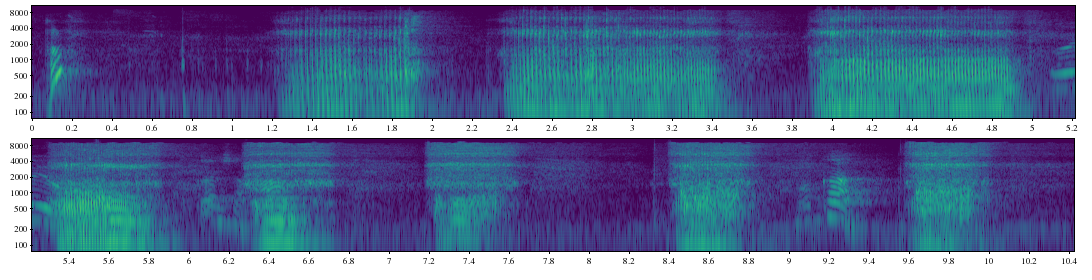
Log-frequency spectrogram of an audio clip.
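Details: Sleeping dog snoring extremely loudly, its snores likened to an electric drill: harsh, rumbling rasps in bursts of about a second, repeating roughly every second, around eight in all, with quieter breathing gaps between.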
